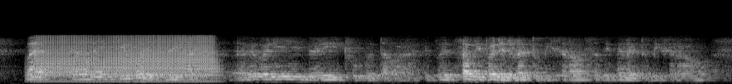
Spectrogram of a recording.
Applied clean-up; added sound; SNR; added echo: none; Brass instrument; 0 dB; reverberation time 0.8 s.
